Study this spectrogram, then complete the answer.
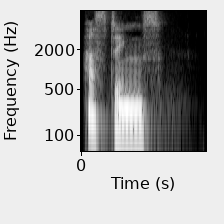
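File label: "hustings", British English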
